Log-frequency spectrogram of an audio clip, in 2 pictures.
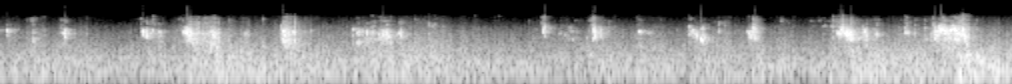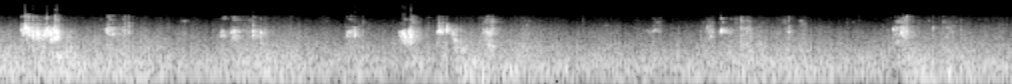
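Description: Small birds chirping, many short high calls coming irregularly and often, over steady background noise.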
